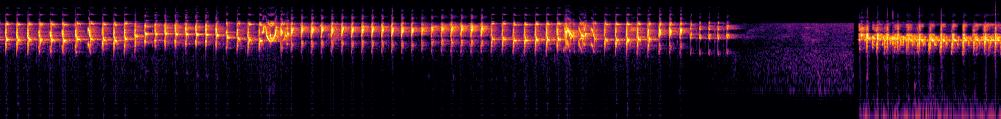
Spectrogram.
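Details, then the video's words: White-beaked lovebird giving a long ngekek trill: a rapid high chattering trill runs unbroken for about seven seconds, then a brief hissing pause, then the trill resumes louder over a low hum. "LOVE BIRD ngekek panjang (Paruh Putih)"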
